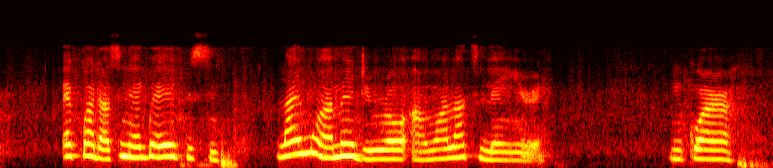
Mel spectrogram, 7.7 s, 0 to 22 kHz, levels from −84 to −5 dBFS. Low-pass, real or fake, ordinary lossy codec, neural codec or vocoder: 7.2 kHz; real; Opus, 16 kbps; none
